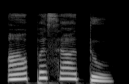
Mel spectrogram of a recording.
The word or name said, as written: ಆಪಸಾತು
